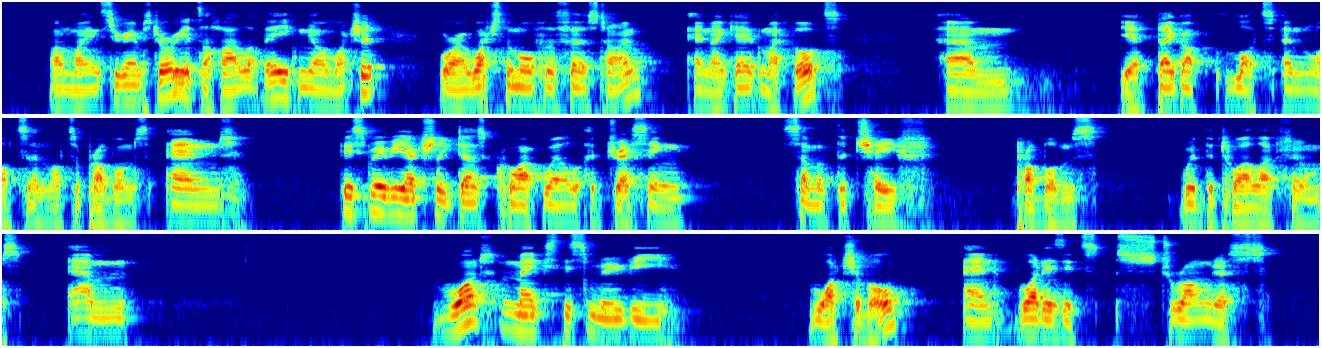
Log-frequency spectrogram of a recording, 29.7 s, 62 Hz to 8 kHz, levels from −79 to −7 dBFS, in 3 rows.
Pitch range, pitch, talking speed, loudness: 85-120 Hz, 100 Hz, 140 wpm, -25 LUFS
